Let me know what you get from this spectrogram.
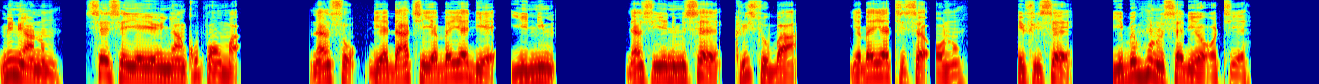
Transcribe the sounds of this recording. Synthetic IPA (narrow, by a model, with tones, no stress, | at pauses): mĩ˦nũ˨a˨nʊ̃˦m | sɛ˦sɛ˦jɛ˨jɛ˨ɲã˨ŋkʰo˦pʰɔ̃˨n˨ma̰˨ | nã˨n̩˦sʊ˨dɪ˨ɛ˨daː˦t͡ɕʰɪ̃˦jɛ˨bɛ˦jɛ˦dɪ˨ɛ˨jɛ˨nĩ˦m | nã˨n̩˦sʊ˦jɛ˨nĩ˦msɛ˦kʰɾi˦sto˨ba˦a̰˨ | jɛ˨bɛ˦jɛ˦tʰɪ˨sɛ˦ʔɔ˨nʊ̃˦ | e˨fi˨i˨sɛ˦ | jɛ˨be˦ɦũ˦nʊ̃˨sɛ˦dɪ˨ɛ˨ʔɔ˨tʰɪ˦ɛ˦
